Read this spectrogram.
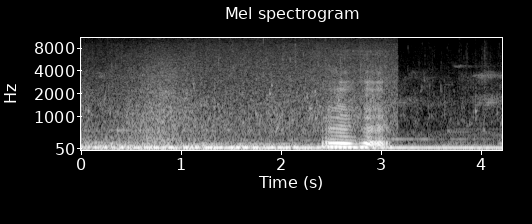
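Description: A waterfall rushes and splashes steadily.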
